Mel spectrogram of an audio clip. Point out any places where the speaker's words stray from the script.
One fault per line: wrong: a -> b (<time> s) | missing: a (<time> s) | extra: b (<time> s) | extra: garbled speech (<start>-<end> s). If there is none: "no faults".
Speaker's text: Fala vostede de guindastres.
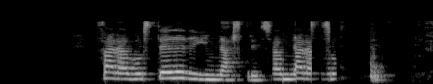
extra: garbled speech (2.7-3.4 s)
